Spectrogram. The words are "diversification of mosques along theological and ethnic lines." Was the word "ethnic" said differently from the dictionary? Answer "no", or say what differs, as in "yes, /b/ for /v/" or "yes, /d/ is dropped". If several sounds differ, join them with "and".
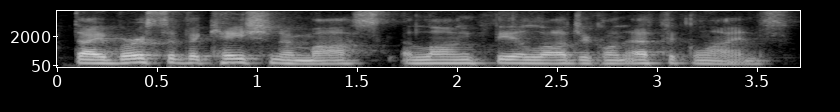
yes, /n/ is dropped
